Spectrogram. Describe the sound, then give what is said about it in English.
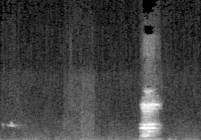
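One deep breath is drawn in as a short, sharp, airy gasp that stands out against near silence. “Just took a deep breath. I felt like my chest open as you were talking, like this spaciousness.”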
